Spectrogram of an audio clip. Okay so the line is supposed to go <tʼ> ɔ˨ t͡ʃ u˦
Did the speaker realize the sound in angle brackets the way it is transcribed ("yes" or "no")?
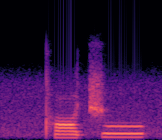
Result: no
